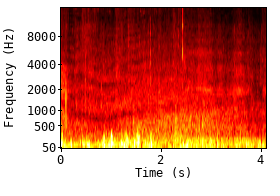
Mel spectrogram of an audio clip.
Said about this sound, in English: A car is about to come by me, so you might hear a little noise. Hang on. Stand by.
